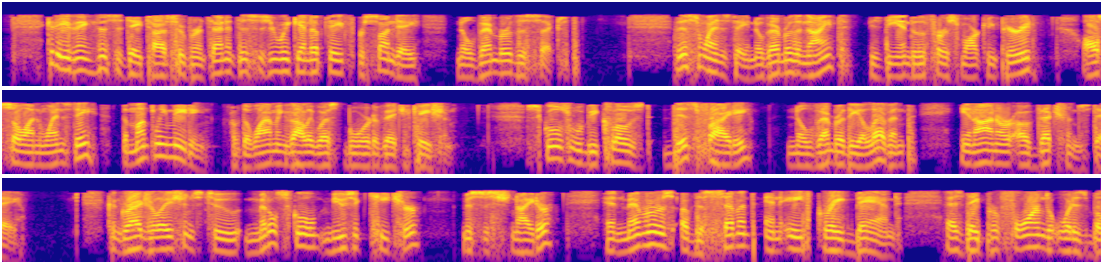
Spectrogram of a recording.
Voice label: Robocall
